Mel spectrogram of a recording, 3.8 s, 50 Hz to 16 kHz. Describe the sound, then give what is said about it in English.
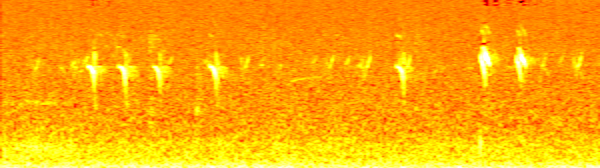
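A flock of about ten wild birds flying over gives faint, short high-pitched calls. Several brief chirps come at irregular intervals over a low, steady background rumble. “Wild birds type 4s, a flock of about 10 flying over.”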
